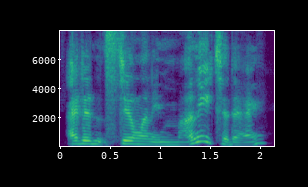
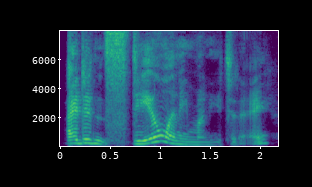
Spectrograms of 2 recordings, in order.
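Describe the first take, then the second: First: The word money carries the main stress. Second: The word steal carries the main stress. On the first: The speaker stole something other than money. "That implies that I stole something else, not money" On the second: The speaker got the money some other way. "By putting stress on steal"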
